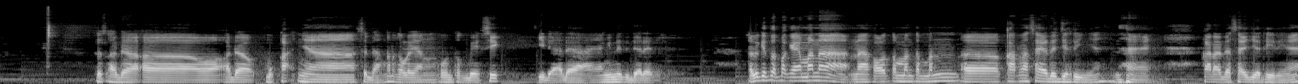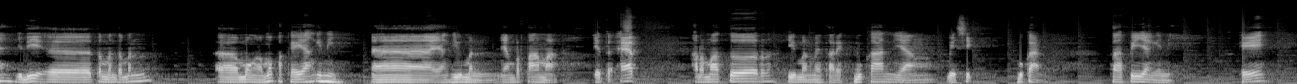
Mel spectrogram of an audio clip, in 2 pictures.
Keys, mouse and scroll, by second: 7.5-8.4 middle drag, 9.6-10.2 middle drag, 11.6-13.8 middle drag, 16.1 drag, 16.7 click, 18.8-25.9 drag.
